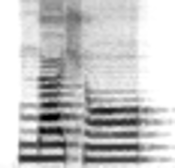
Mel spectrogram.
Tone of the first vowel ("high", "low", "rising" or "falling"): high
